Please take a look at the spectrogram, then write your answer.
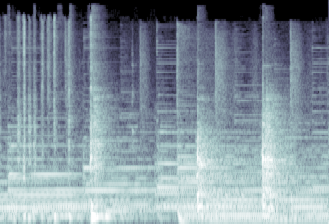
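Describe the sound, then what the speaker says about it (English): Knife chopping ginger for chilli chicken, with a few sharp distinct chops over background kitchen sound and music. "Chop ginger and keep it aside."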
